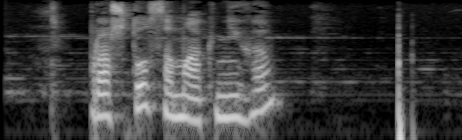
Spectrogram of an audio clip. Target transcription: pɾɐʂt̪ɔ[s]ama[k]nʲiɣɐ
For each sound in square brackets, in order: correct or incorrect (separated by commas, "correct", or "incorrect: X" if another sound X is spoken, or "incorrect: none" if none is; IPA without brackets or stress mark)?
correct, correct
